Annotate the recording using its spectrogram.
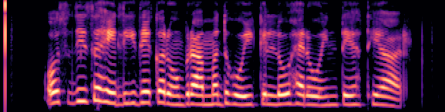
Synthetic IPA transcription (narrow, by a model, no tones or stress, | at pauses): ʊsd̪iːsəɦeːliːd̪eːkəɾõːbəɾaːməd̪ɦoːiːkɪlːoːɦɛːɾoːɪnt̪eːɦət̪ʰɪjaːɾ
